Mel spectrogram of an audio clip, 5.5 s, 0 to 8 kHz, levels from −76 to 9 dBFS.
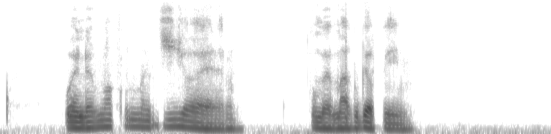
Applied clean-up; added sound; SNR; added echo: neural diffusion model UNIVERSE++.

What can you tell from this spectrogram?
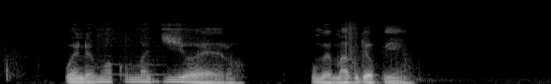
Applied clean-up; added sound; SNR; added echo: neural mask model RNNoise.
